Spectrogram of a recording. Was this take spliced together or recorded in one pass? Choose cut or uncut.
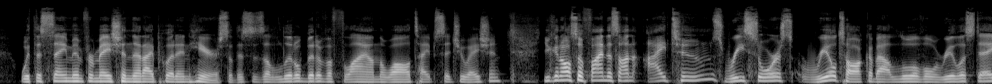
uncut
